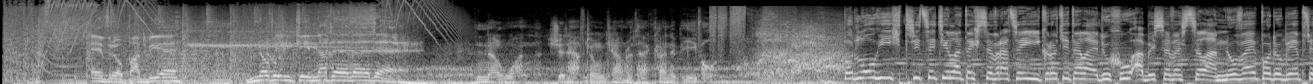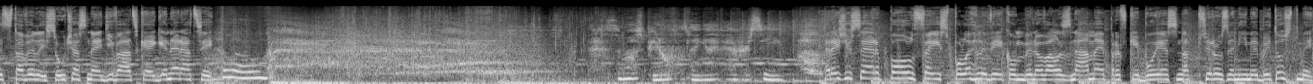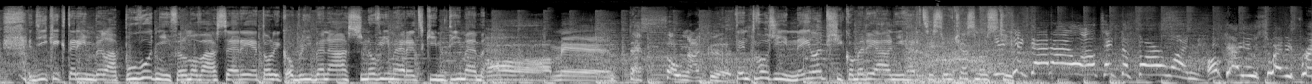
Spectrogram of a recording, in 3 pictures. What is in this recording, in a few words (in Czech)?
dvd news; krotitele duchu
